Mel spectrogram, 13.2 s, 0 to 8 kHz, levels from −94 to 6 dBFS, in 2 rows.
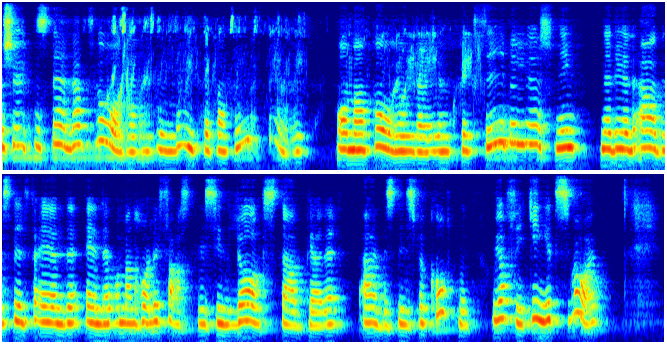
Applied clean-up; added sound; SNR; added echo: neural mask model DeepFilterNet 3.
